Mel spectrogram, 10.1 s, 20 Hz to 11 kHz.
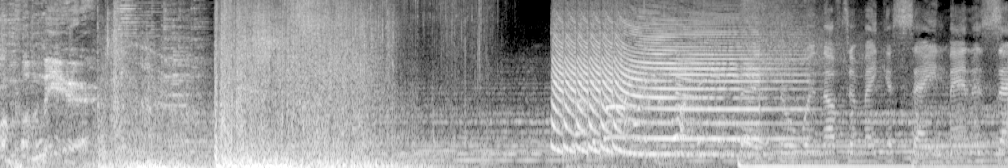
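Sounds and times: explosion-like boom: 2.1 - 4.4.

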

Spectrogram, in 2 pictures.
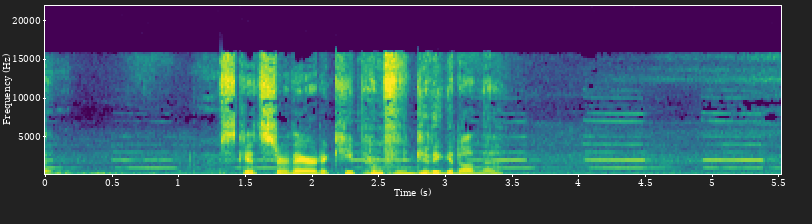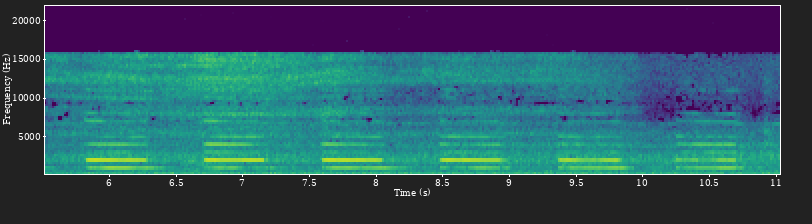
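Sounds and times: diesel engine rumble: 0.0 - 11.0
truck backup alarm beeps: 0.0 - 11.0.

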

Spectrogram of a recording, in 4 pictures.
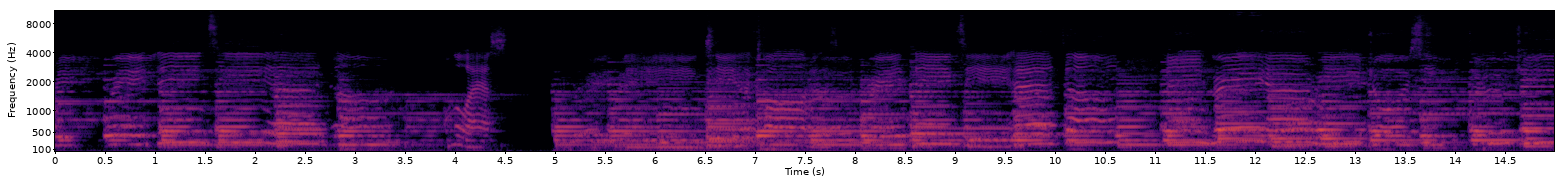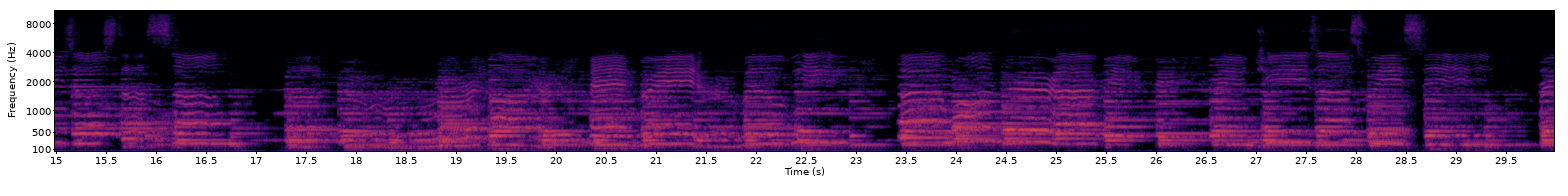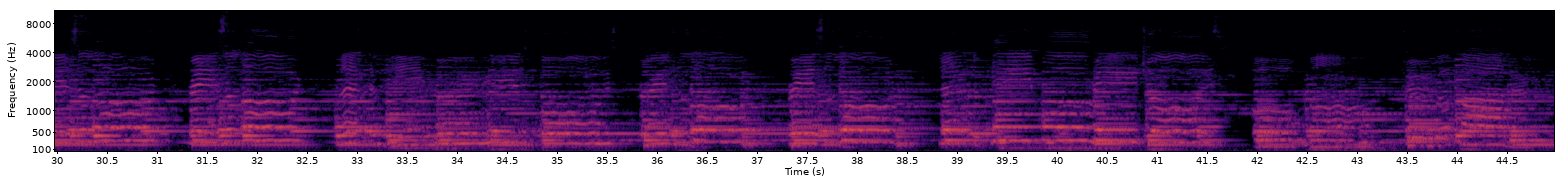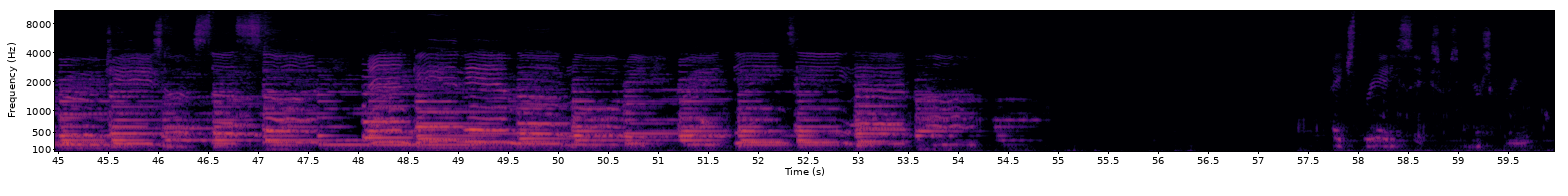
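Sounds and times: congregation singing a hymn: 0.0 - 3.6, 5.1 - 54.3
piano accompaniment: 0.0 - 4.4, 5.0 - 54.8.

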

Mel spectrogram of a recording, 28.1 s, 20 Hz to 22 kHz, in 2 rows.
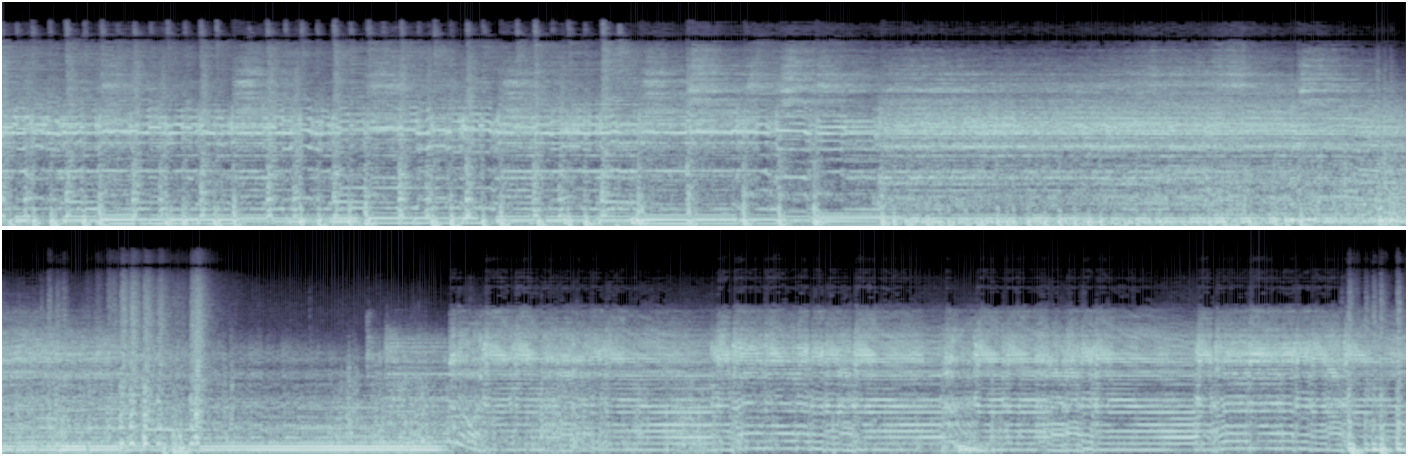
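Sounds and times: rock band playing: 0.0 - 28.0
strummed electric guitar: 0.0 - 28.0.

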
